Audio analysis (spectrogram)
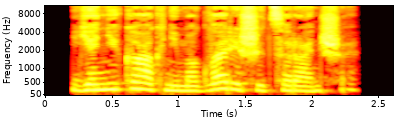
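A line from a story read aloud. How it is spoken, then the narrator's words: Forced calm reply. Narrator (Russian): максимально спокойно ответила я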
